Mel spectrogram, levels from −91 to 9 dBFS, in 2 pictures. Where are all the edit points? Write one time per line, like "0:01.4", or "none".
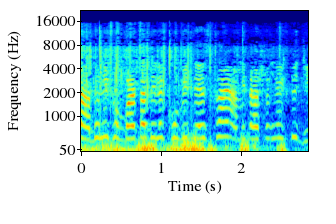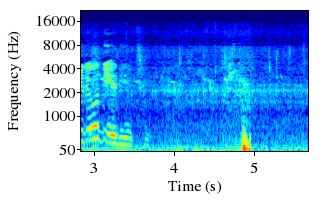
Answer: none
